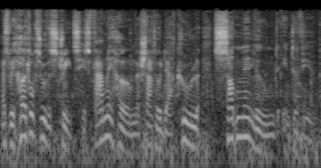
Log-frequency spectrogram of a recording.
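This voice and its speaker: An actor playing a grave gentleman who narrates a mystery adventure in a literary, measured and ominous manner. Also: mid-range voice, very animated, close to an everyday voice. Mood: urgent, grave. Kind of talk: dramatic scripted narration. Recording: clear ambient background noise.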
